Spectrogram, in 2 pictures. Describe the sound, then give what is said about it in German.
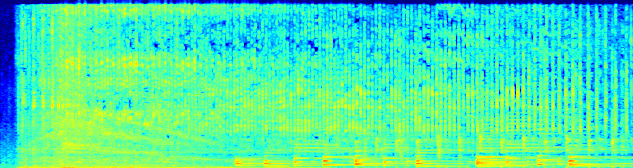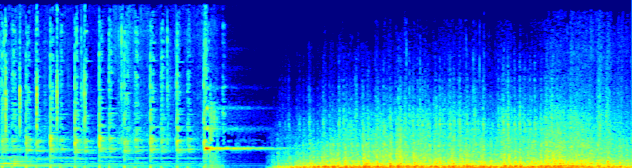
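A bobsleigh speeds down its twisting track with a loud, steady, rushing roar. Before it, a passage of tonal music plays, then a brief high tone sounds. “Die Fahrt mit dem Bob ist schnell, ganz schön schnell. Und sie wird immer schneller.”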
